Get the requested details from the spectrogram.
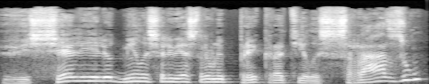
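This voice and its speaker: A man narrating an audiobook in an expressive, ironic storytelling manner. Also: on the high side, measured pace.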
